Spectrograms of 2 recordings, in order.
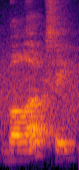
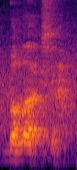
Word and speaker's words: Biloxi: I think I just realized that Biloxi is not spelled the way we pronounce it. It is But not. that's just it. But it's pronounced Biloxi.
